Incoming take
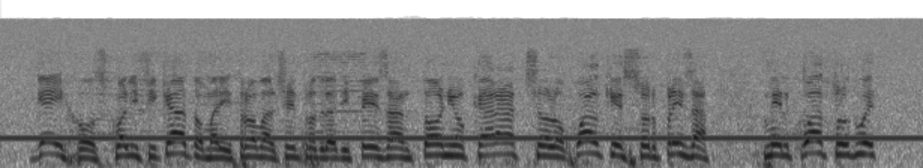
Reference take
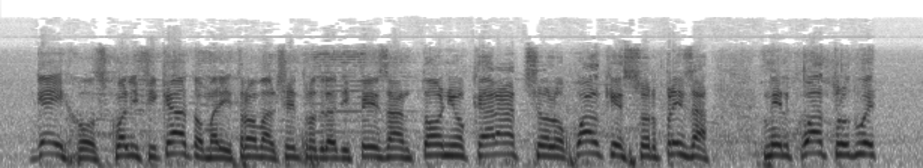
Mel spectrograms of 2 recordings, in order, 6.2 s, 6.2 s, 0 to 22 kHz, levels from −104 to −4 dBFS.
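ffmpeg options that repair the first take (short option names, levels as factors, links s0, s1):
-af "bandreject=f=610:w=30,afwtdn=0.02"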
